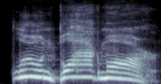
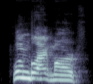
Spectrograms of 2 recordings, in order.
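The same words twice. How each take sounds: First: Long drawn-out high yell. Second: Muffled call behind a hand; hand over mouth. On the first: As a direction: bellow the name slowly. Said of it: "then I just yell". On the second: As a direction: call out through covered mouth. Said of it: "I put my hand over my mouth and sort of turn away and go". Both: Acted.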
